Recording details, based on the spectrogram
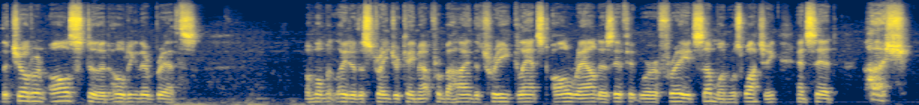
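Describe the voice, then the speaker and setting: A man, a pastor, reading a children's novel aloud in a calm, measured way. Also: mid-range voice, rough recording. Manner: calm, measured, slows for tension. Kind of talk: storybook read-aloud.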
